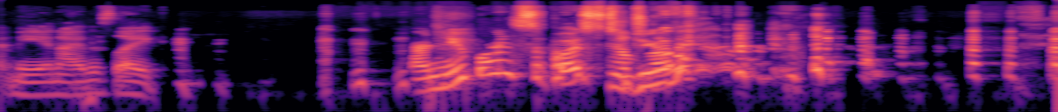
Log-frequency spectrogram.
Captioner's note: laughs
